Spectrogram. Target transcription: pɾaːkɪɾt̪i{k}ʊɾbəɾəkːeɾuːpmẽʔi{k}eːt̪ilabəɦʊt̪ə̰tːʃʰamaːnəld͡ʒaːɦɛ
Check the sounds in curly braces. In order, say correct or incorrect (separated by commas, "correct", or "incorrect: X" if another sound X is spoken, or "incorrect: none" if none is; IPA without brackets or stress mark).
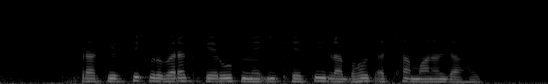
correct, incorrect: kʰ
